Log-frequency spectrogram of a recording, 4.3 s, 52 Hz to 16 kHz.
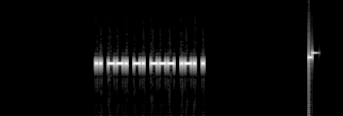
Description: Morse code, heard as a keyed tone, about 42 wpm, 700 Hz. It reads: IGNORE
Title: Six Letter Words - 45wpm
